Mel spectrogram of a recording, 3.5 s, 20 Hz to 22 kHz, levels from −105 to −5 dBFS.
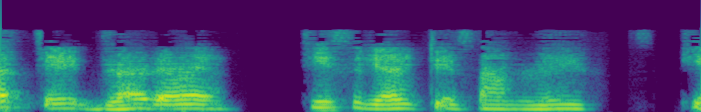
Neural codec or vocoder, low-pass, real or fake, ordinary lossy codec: codec, 44.1 kHz, 0.9 kbps, DAC; 7.2 kHz; fake; MP3, 32 kbps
